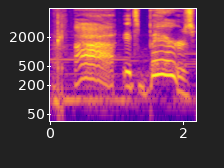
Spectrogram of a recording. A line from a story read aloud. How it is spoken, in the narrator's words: she screamed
